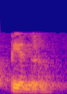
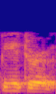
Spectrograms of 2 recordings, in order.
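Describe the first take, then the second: First: The name is said with a Brazilian R sound. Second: The name is said with an American R sound. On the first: This is how a native Portuguese speaker says it. "eles não podem falar Pedro, senão tem alguma coisa errada" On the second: This is how Americans will say the name. "Eles vão falar Pedro"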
